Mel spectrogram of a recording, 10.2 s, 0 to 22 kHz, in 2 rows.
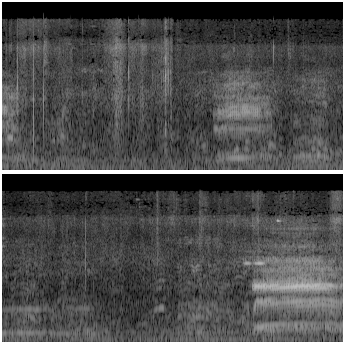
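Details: Khillari cattle at the Sangola cattle market, 5 May 2024; several low, drawn-out harmonic moos, one around the middle and a louder one near the end, over busy market chatter, voices and background noise.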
